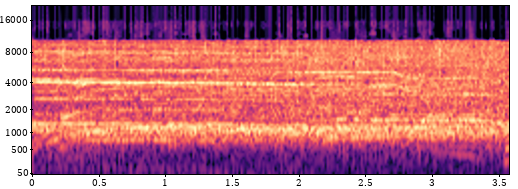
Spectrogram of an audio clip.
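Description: A loud crowd screams and cheers at The X Factor live show, a dense, sustained wall of high-pitched shrieks and whoops filling the whole stretch without a break.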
